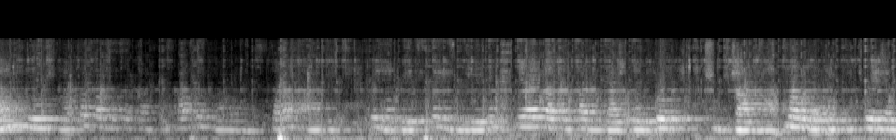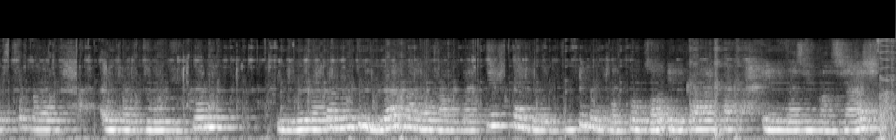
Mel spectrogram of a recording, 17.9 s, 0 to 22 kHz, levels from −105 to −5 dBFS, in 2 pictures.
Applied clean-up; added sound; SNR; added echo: neural separator model SepFormer DNS4.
